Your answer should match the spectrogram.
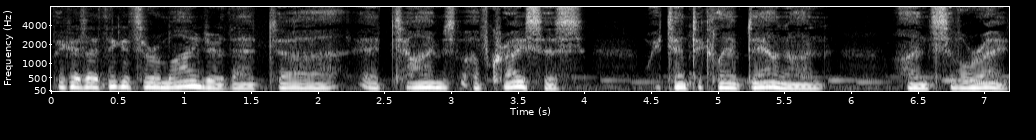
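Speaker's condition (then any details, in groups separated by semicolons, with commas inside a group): Parkinson's disease; diagnosed over a decade ago, about age 65; self-conscious about how voice sounds; voice worn down by age and Parkinson's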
